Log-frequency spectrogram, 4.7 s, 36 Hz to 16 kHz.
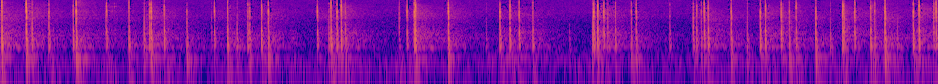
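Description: Long metallic nails tap and lightly scratch the surface of a closed silver aluminum MacBook lid with an Apple logo, in quick typing-like patterns. A rapid, uneven run of short, dry, bright clicks with a midrange tone near 950 Hz dies away almost instantly. Faint scratchy texture sits between the taps.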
